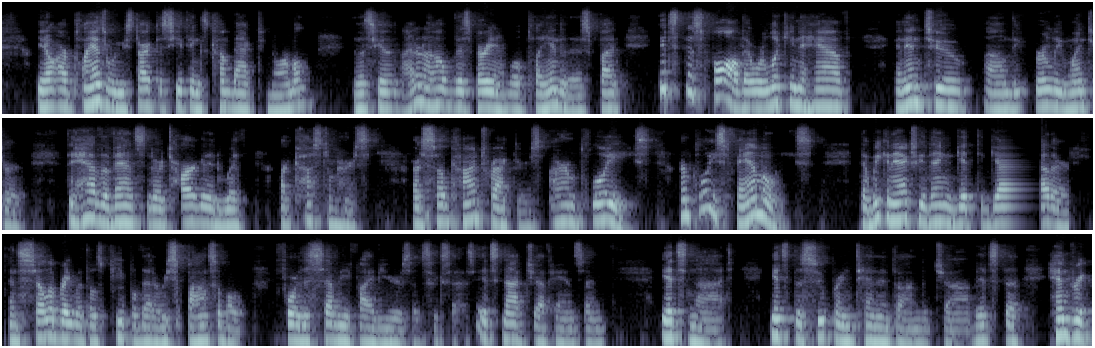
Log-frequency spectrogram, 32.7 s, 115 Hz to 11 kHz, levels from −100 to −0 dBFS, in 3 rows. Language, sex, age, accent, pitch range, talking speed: English, male, 50-69, American, 130-155 Hz, 165 wpm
